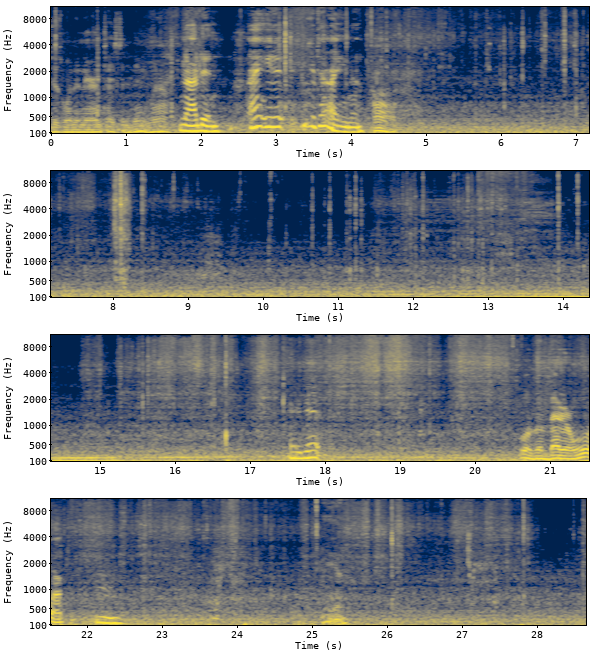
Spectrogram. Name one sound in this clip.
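Paper wrappers crinkle and rustle.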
